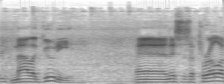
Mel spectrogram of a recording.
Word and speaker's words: Malaguti: don't know what this red how do you pronounce that magali malagi malaguti and this is a pill next to with another pill.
